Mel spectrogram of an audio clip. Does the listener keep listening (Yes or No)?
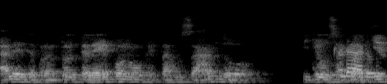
Yes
